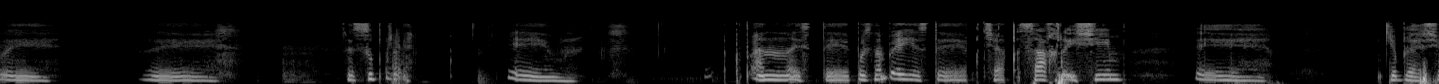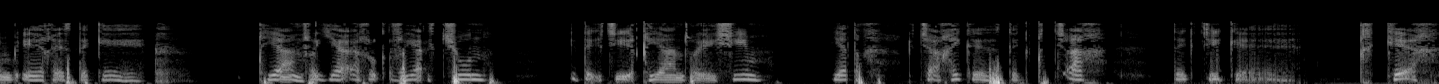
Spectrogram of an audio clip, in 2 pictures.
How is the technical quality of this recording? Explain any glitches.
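Technical quality is poor, with two glitches and dull audio throughout.

Processor overload crackle, 3.91–4.15 s and 26.31–27.53 s: missed deadlines on buffers of roughly 10 ms leave many short silent gaps, heard as gritty crackle, the second burst much longer.

AAC compression, throughout: nothing remains above 7 kHz, and the speech sounds dull and smeared, likely AAC-LC at a low bitrate around 24 kbps.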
